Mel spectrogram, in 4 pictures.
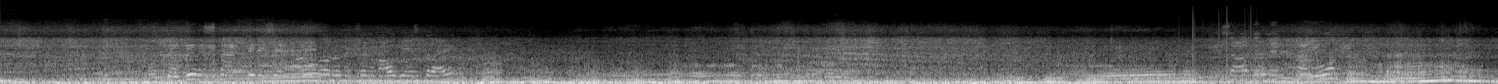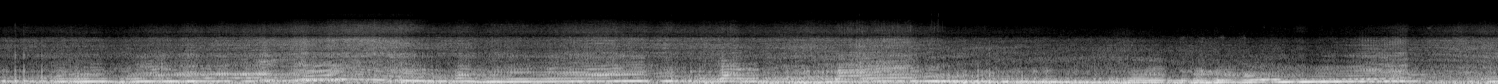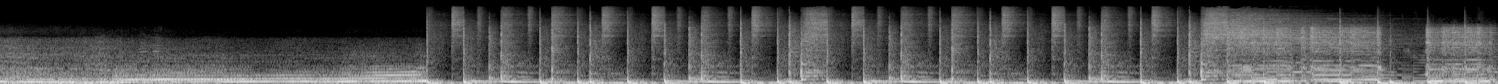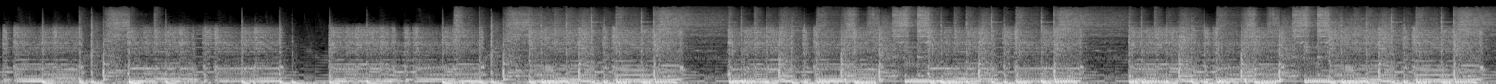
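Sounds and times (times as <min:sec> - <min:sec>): car engines accelerating: 0:00.0 - 0:34.3, 0:42.2 - 0:59.9
drum beats: 0:34.2 - 0:59.9.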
